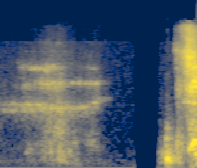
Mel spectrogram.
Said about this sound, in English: Bless you. Woo! Never less than three, never more than nine. Been that way since I was a kid.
